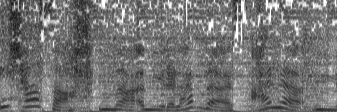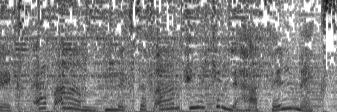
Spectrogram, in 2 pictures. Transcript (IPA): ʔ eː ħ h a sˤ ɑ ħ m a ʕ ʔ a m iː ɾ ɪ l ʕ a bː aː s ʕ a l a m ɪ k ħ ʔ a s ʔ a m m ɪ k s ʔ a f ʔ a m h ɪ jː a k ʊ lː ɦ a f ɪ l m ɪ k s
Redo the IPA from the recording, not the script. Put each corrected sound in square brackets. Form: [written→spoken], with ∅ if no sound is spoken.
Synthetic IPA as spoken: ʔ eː [ħ→ʃ] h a sˤ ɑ ħ m a ʕ ʔ a m iː ɾ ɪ l ʕ a bː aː s ʕ a l a m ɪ k [ħ→s] ʔ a [s→f] ʔ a m m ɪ k s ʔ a f ʔ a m h ɪ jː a k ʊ lː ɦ a f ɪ l m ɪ k s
